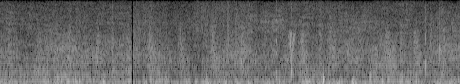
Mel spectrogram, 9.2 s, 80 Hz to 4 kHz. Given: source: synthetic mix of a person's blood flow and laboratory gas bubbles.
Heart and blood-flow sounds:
Doppler ultrasound of blood flow; subclavian vein
5.50-5.57 s: bubbles
5.75-5.92 s: bubbles
8.47-8.55 s: bubbles
8.77-8.93 s: bubbles
From the record:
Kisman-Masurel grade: 113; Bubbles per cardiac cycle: 1 to 2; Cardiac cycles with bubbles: 1 to 10%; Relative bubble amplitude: loud (0.450 to 0.775); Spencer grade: 1 (occasional bubble signal discernible with the cardiac motion signal, with majority of cardiac periods free of bubbles); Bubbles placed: anywhere in the cardiac cycle

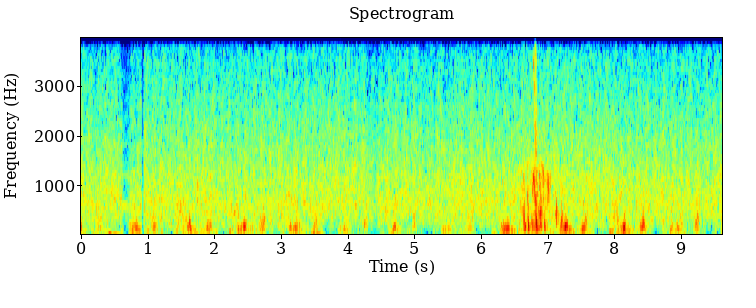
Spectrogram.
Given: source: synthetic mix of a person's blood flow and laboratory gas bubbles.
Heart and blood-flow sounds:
Doppler ultrasound of blood flow; precordium
6.61-7.08 s: bubbles
7.10-7.26 s: bubbles
From the record:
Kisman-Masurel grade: 213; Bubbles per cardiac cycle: several, 3 to 8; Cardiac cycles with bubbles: 1 to 10%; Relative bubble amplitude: loud (0.450 to 0.775); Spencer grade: 1 (occasional bubble signal discernible with the cardiac motion signal, with majority of cardiac periods free of bubbles); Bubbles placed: anywhere in the cardiac cycle

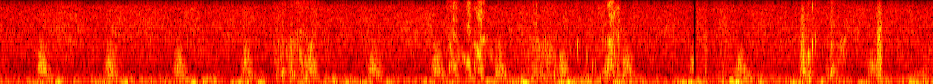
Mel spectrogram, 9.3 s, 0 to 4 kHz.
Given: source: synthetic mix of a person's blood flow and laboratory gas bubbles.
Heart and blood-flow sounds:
Doppler ultrasound of blood flow; subclavian vein
2.72-3.16 s: bubbles
4.46-4.94 s: bubbles
5.12-6.25 s: bubbles
8.05-8.20 s: bubbles
8.25-8.47 s: bubbles
From the record:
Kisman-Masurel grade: 221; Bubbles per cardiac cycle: several, 3 to 8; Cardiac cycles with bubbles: 10 to 50%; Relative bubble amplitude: barely perceptible (0.100 to 0.250); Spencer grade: 2 (many but less than half of the cardiac periods contain bubble signals, singularly or in groups); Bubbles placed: anywhere in the cardiac cycle

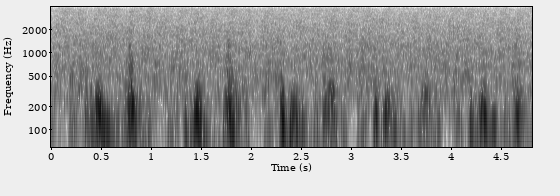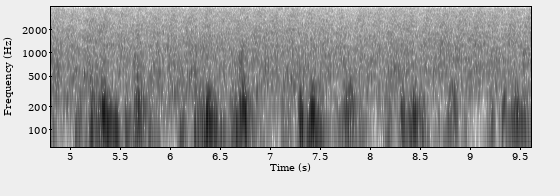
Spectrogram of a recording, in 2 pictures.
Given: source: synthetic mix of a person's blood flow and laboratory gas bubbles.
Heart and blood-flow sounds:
Doppler ultrasound of blood flow; precordium
no bubbles
From the record:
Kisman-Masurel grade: 000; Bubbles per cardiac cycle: 0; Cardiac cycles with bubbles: 0%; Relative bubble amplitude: no bubbles discernible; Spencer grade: 0 (complete lack of bubble signals)

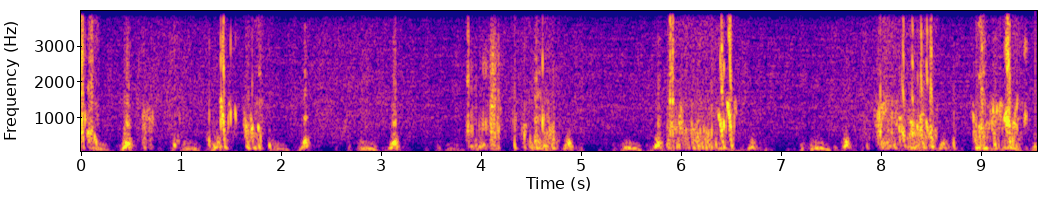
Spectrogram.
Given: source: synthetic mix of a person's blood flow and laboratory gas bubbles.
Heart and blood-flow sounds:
Doppler ultrasound of blood flow; precordium
0.00-0.21 s: bubbles
0.62-0.76 s: bubbles
0.92-1.03 s: bubbles
1.27-1.59 s: bubbles
1.61-1.95 s: bubbles
3.85-4.23 s: bubbles
4.32-4.81 s: bubbles
5.86-6.59 s: bubbles
7.80-8.60 s: bubbles
8.71-8.79 s: bubbles
8.90-9.49 s: bubbles
From the record:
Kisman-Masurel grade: 332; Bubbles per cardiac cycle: rolling drumbeat, 9 or more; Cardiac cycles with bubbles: 50 to 99%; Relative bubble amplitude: moderate (0.250 to 0.450); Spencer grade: 3 (all of the cardiac periods contain showers or single bubble signals, but not dominating or overriding the cardiac motion signals); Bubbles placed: only in the low amplitude regions of the cardiac cycle

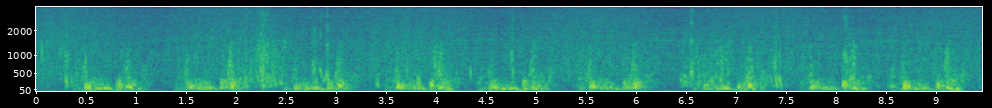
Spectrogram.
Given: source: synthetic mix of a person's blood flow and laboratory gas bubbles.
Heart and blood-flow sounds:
Doppler ultrasound of blood flow; precordium
0.00-0.11 s: bubbles
0.24-0.42 s: bubbles
2.07-2.53 s: bubbles
2.75-3.01 s: bubbles
3.40-3.48 s: bubbles
3.71-3.76 s: bubbles
3.83-3.88 s: bubbles
3.97-4.14 s: bubbles
4.33-4.40 s: bubbles
4.76-4.83 s: bubbles
6.44-7.00 s: bubbles
7.29-7.54 s: bubbles
8.06-8.25 s: bubbles
8.34-8.63 s: bubbles
From the record:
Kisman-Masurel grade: 221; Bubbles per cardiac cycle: several, 3 to 8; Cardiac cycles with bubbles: 10 to 50%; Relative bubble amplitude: barely perceptible (0.100 to 0.250); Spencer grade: 2 (many but less than half of the cardiac periods contain bubble signals, singularly or in groups); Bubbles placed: only in the low amplitude regions of the cardiac cycle

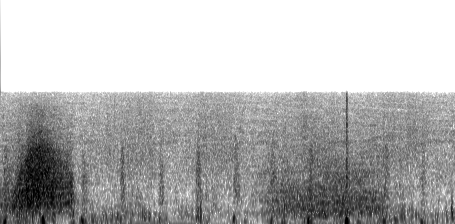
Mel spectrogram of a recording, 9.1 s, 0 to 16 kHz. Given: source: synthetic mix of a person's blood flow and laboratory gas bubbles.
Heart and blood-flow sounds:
Doppler ultrasound of blood flow; subclavian vein
6.84-6.98 s: bubbles
From the record:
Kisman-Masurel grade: 111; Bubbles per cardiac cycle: 1 to 2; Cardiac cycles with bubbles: 1 to 10%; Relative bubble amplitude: barely perceptible (0.100 to 0.250); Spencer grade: 1 (occasional bubble signal discernible with the cardiac motion signal, with majority of cardiac periods free of bubbles); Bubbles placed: anywhere in the cardiac cycle

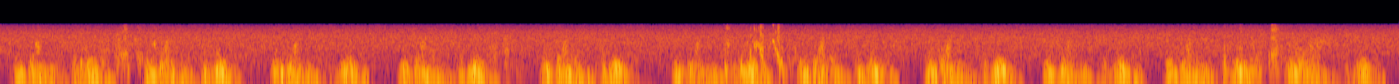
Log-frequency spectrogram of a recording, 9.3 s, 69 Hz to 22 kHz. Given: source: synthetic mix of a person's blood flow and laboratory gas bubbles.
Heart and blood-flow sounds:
Doppler ultrasound of blood flow; precordium
0.50-0.61 s: bubbles
0.79-0.97 s: bubbles
1.01-1.07 s: bubbles
4.80-5.34 s: bubbles
8.13-8.85 s: bubbles
From the record:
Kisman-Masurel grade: 222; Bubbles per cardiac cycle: several, 3 to 8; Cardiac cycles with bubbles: 10 to 50%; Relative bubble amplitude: moderate (0.250 to 0.450); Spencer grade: 2 (many but less than half of the cardiac periods contain bubble signals, singularly or in groups); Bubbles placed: anywhere in the cardiac cycle

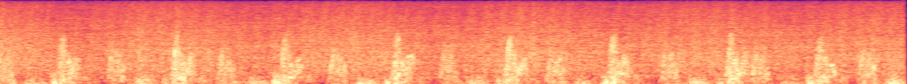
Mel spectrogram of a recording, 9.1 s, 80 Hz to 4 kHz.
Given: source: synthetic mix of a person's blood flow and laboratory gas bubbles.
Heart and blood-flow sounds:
Doppler ultrasound of blood flow; precordium
no bubbles
From the record:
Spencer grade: 0 (complete lack of bubble signals)

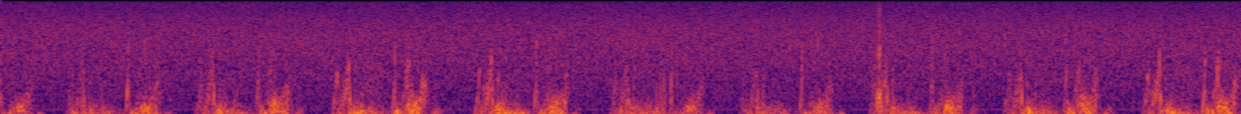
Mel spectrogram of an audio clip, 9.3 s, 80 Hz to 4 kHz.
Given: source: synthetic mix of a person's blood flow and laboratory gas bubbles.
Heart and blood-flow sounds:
Doppler ultrasound of blood flow; precordium
6.51-6.75 s: bubbles
From the record:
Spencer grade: 1 (occasional bubble signal discernible with the cardiac motion signal, with majority of cardiac periods free of bubbles); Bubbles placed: anywhere in the cardiac cycle

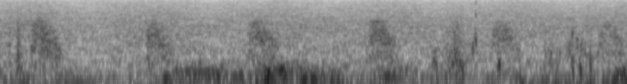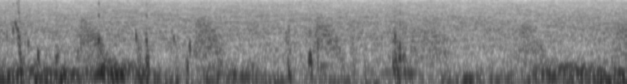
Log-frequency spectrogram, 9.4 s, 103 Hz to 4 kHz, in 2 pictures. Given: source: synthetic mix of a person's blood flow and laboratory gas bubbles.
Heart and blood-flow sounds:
Doppler ultrasound of blood flow; subclavian vein
3.24-3.62 s: bubbles
3.73-3.79 s: bubbles
4.08-4.49 s: bubbles
4.73-5.04 s: bubbles
5.12-5.17 s: bubbles
5.42-5.50 s: bubbles
5.69-5.87 s: bubbles
5.97-6.18 s: bubbles
6.83-6.93 s: bubbles
6.96-7.17 s: bubbles
7.64-7.92 s: bubbles
From the record:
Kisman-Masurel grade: 221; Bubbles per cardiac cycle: several, 3 to 8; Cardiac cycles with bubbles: 10 to 50%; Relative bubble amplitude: barely perceptible (0.100 to 0.250); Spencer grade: 2 (many but less than half of the cardiac periods contain bubble signals, singularly or in groups); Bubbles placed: anywhere in the cardiac cycle

